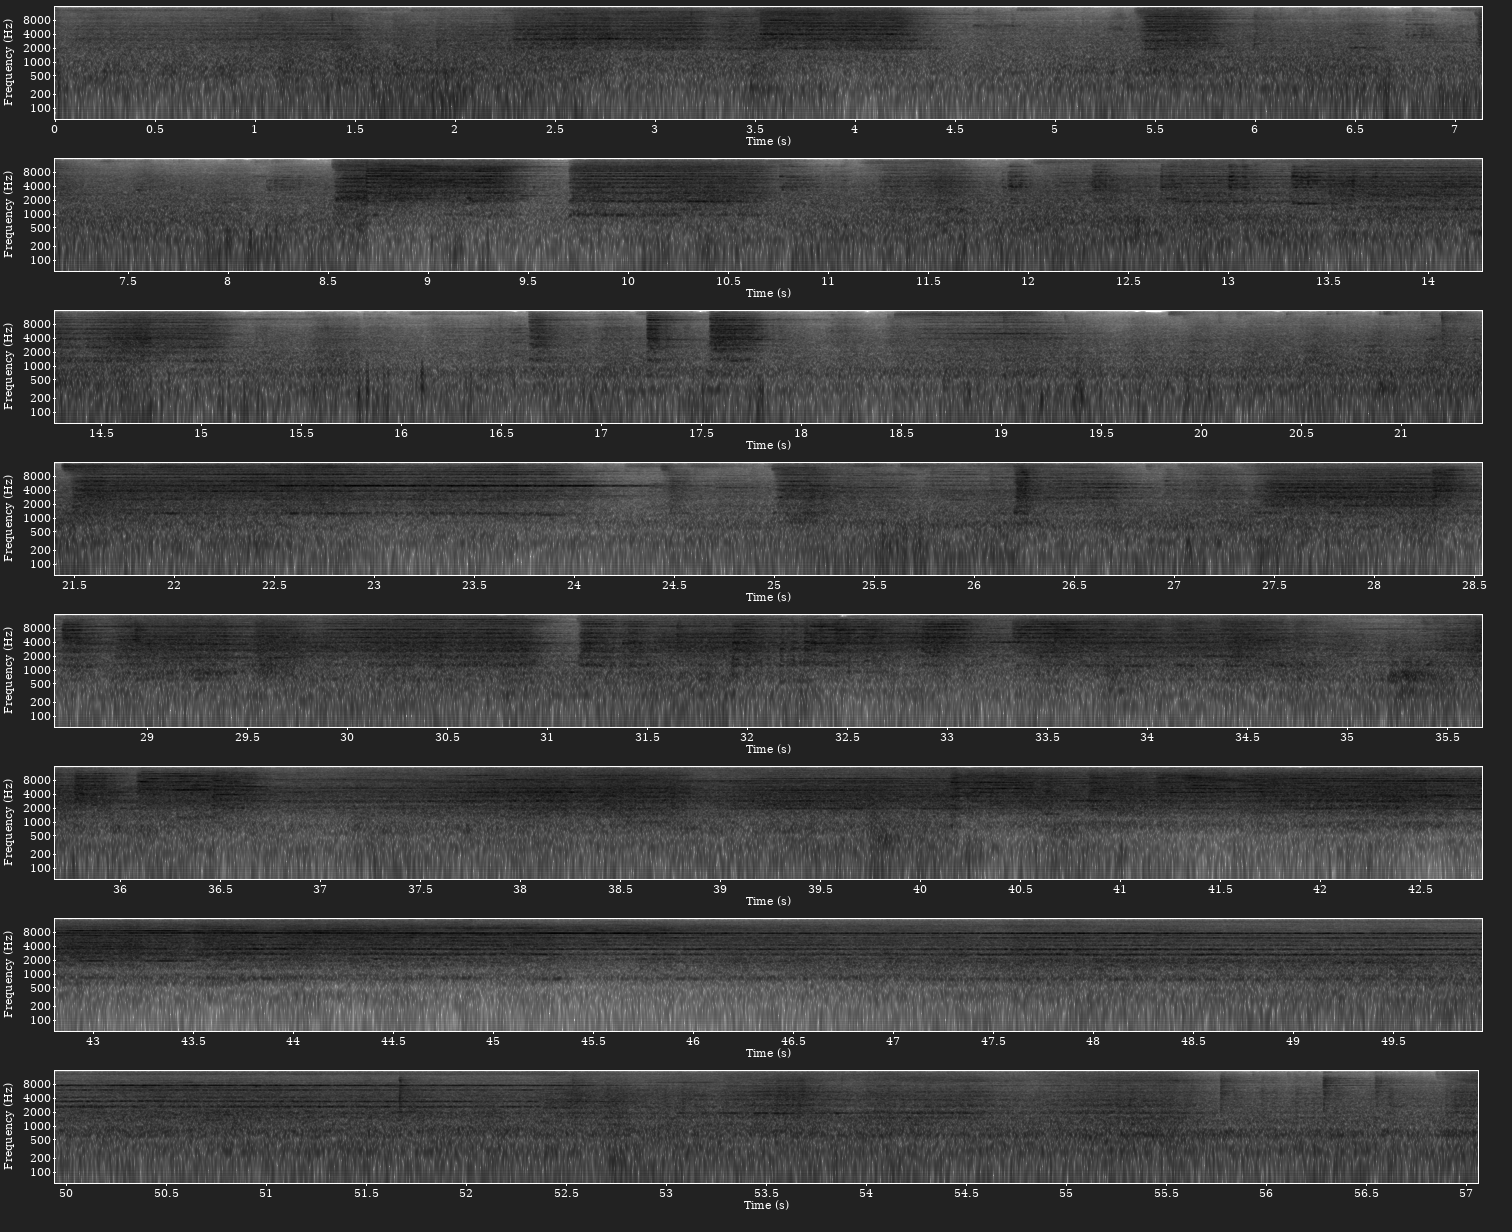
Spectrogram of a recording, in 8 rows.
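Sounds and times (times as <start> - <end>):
train wheels rumbling on rails: 0.0 - 57.0
steel wheels squealing: 21.5 - 54.6.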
